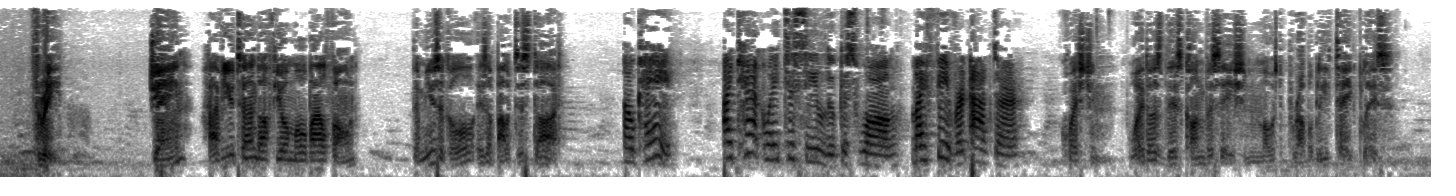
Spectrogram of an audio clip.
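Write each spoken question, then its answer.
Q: Where does this conversation most probably take place?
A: In a theater.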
